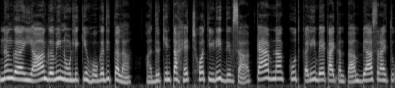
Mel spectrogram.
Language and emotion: Kannada, sad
